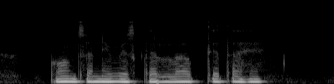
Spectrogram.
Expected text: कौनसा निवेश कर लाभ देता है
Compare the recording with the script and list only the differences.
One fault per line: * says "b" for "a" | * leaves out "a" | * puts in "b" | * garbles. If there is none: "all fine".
all fine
